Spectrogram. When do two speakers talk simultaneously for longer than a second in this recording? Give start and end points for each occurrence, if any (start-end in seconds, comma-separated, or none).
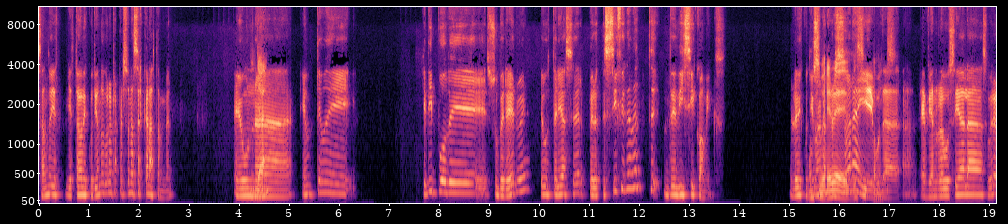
15.4-17.2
